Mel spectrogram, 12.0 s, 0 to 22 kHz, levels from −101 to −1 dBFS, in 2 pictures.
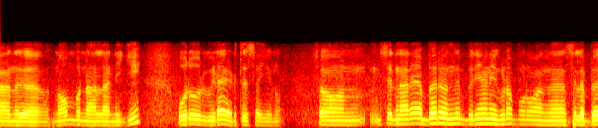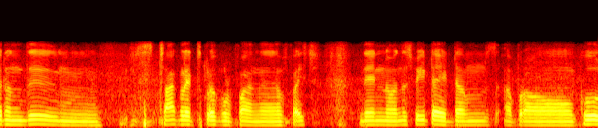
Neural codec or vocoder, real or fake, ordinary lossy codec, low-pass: none; real; Opus, 16 kbps; 5.4 kHz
